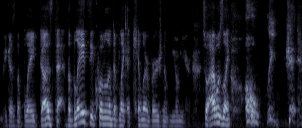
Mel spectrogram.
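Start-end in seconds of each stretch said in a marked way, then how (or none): 4.6-6.0 drawn-out high awestruck gasp; retold fanboy freak-out, slow and high. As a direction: stretch it slowly, pitched way up in amazement. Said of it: "I was, like, freaking out".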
